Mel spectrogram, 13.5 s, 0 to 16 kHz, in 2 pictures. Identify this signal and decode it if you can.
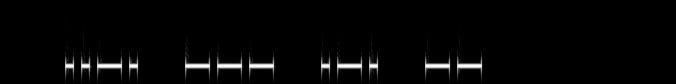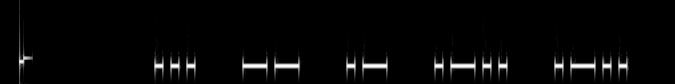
Morse code, heard as a keyed tone, about 15 wpm, spaced as for 11 wpm, 700 Hz. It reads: FORM SMALL
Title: 2x Character Spacing - Top 300 Words - 15wpm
